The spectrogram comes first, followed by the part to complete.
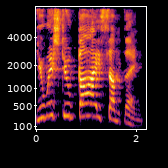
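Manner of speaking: booming, very high-pitched woman's yell. In a role-play game, a character questions the visitors in a booming female voice yell. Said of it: "a booming female voice yell".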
